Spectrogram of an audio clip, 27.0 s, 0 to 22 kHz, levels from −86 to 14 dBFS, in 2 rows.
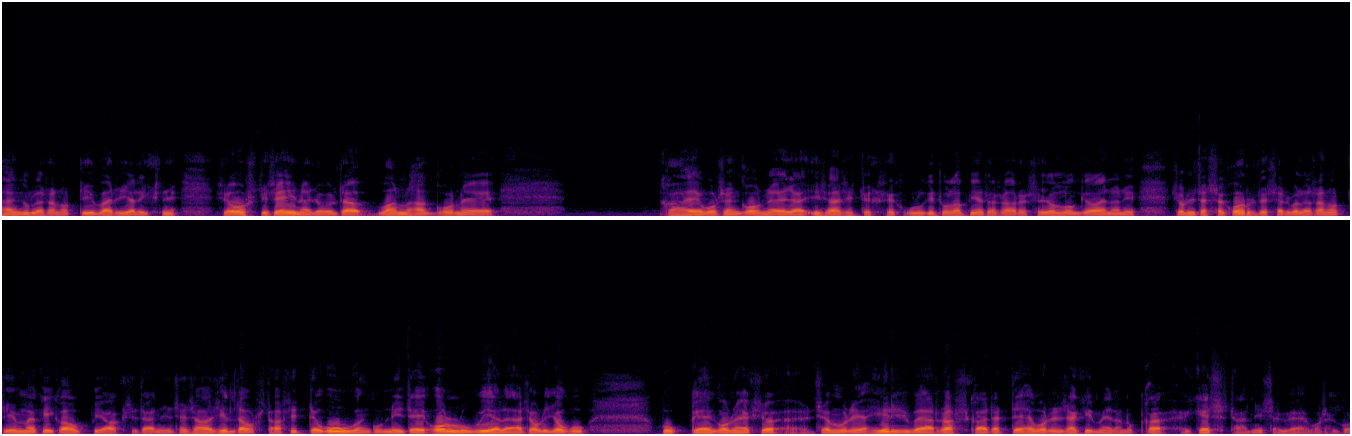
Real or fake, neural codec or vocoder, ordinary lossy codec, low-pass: fake; vocoder, 44.1 kHz, 128 mel bands every 512 samples, BigVGAN v2; MP3, 96 kbps; 19.8 kHz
